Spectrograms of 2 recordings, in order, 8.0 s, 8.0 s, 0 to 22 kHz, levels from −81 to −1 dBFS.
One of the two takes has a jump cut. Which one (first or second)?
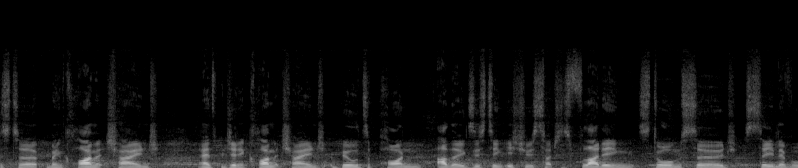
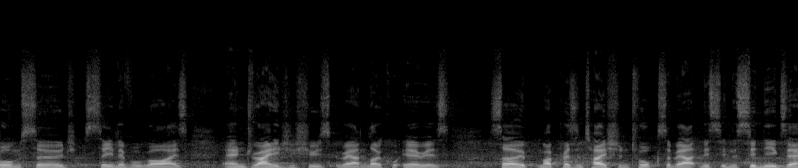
second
